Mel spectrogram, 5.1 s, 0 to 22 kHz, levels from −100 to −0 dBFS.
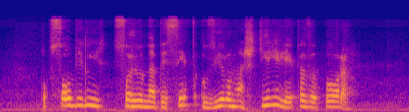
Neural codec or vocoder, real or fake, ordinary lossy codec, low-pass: codec, 24 kHz, 1 kbps, SNAC; fake; Opus, 32 kbps; 10.8 kHz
